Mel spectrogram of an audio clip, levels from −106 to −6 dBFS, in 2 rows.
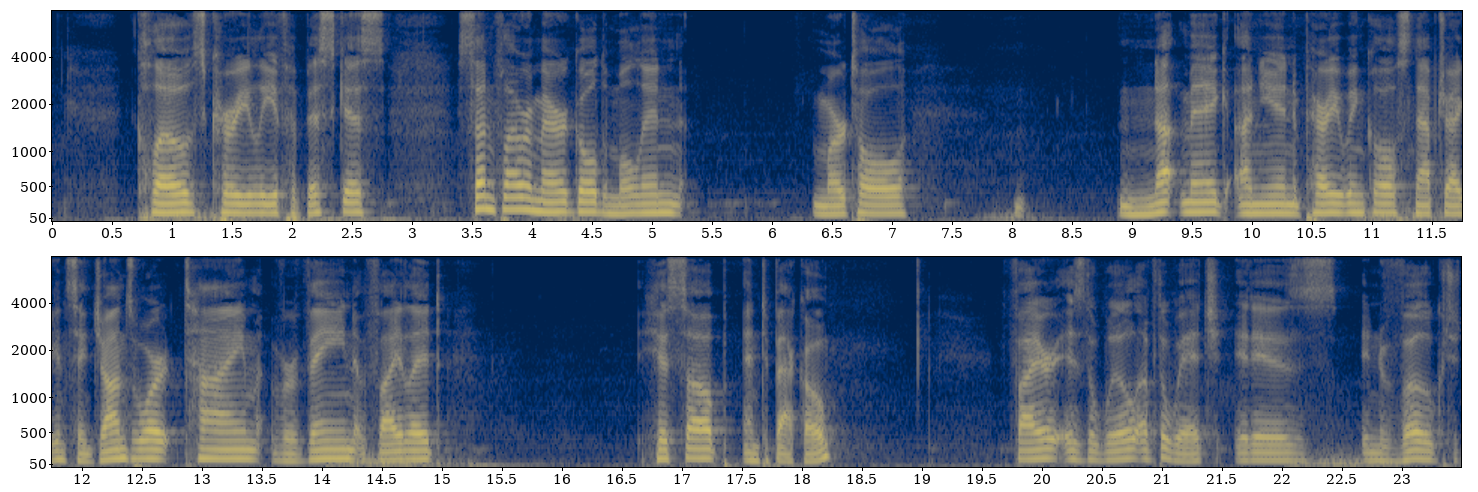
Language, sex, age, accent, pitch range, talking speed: English, male, 30-49, American, 105-130 Hz, 80 wpm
